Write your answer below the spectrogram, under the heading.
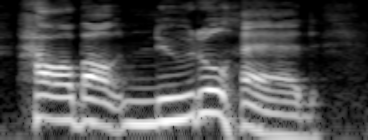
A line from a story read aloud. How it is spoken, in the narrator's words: Anna asked with a giggle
